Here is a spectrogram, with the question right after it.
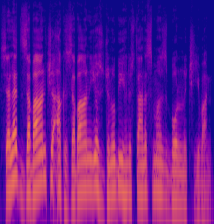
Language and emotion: Kashmiri, neutral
